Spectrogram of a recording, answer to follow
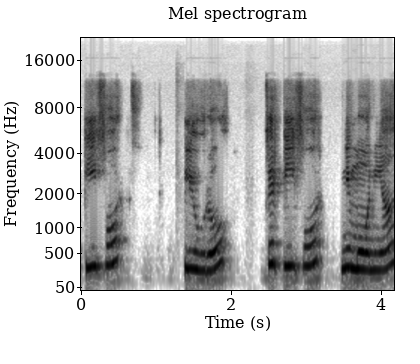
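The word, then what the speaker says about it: pneumonia: पूरो फिर पीप और निमोनिया निमोनिया में पी साइलेंट होता है लिफ्ट लाइक प्रोफ और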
